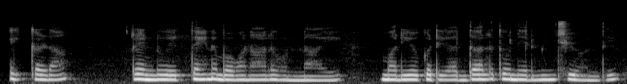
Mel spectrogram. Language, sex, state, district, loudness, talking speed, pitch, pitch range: Telugu, female, Telangana, Mahabubabad, -14 LUFS, 95 wpm, 220 Hz, 210-230 Hz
